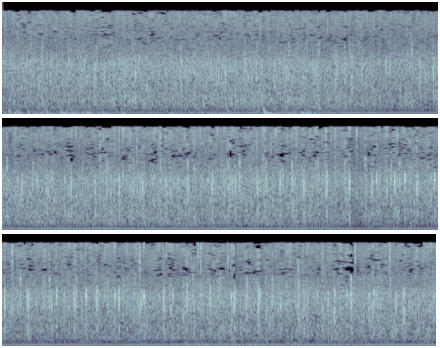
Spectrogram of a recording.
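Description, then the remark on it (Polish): Sustained applause from an audience for a group of scouts fills the whole stretch, a dense, steady patter of many hands clapping at even loudness with no voices over it. “Myślę, że to jest wzorowa młodzież, której te brawa się należą.”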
